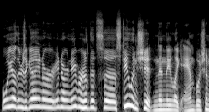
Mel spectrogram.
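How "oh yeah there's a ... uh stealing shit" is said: high, put-on complainer; mock excuse-maker. Mocking the ambushers' excuse, in a high put-on voice. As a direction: pitch it up as a mock neighbour. Mimicking the men who made excuses.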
